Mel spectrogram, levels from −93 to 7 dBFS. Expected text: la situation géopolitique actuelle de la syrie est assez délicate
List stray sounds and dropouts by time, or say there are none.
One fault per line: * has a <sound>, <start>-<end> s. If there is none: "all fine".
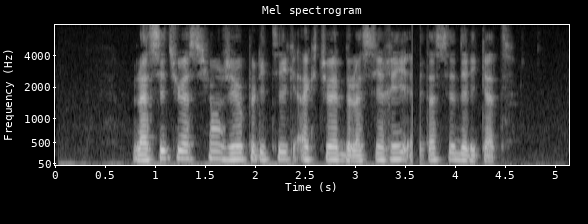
* has a dropout, 3.6-3.6 s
